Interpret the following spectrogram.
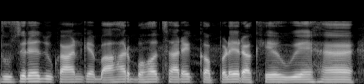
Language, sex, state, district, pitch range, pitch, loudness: Hindi, male, Jharkhand, Garhwa, 115-120 Hz, 115 Hz, -17 LUFS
